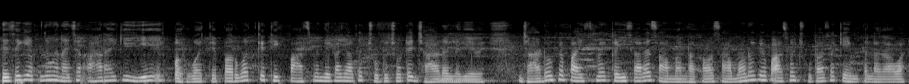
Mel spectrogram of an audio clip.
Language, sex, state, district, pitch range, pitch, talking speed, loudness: Hindi, male, Uttarakhand, Uttarkashi, 135-190 Hz, 160 Hz, 310 wpm, -22 LUFS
